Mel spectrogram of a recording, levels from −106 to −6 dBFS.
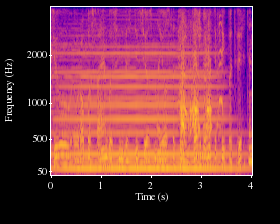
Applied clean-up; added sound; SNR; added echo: none; Bowed string instrument + Bird / Fowl; -4 dB; none.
